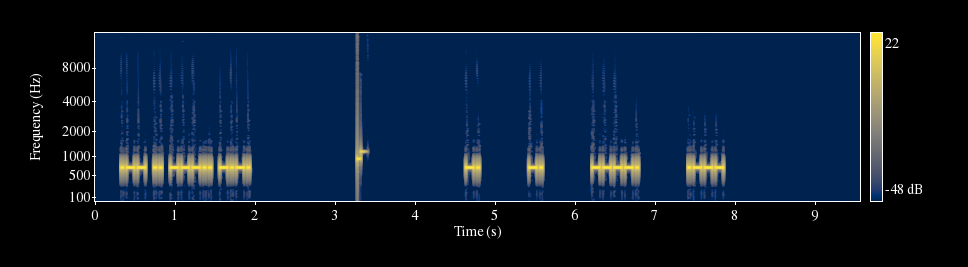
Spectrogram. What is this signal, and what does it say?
Morse code, heard as a keyed tone, about 36 wpm, spaced as for 18 wpm, 700 Hz. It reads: WI8C NN9J
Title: USA Call Signs - 4 Characters - 6x Character Spacing - 35wpm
